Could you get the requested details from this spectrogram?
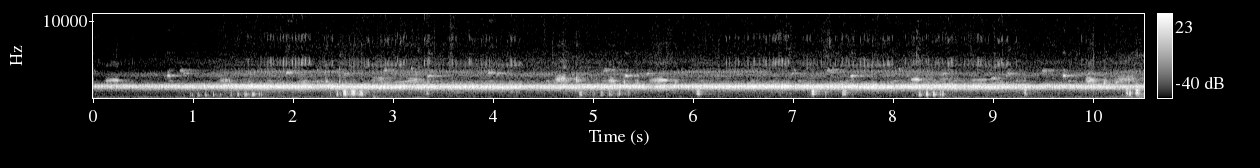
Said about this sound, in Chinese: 这首也不能说是曲目了，这一段声响当中的是一系列的夏虫，他们在拥挤当中发出各自的声音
